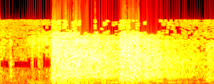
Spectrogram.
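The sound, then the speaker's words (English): Two loud, sharp gunshots ring out in a Western scene among boulders and brush, each a harsh burst with a lingering tail, the second following about three-quarters of a second after the first. “Fire a shot or two in that direction to cover me”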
